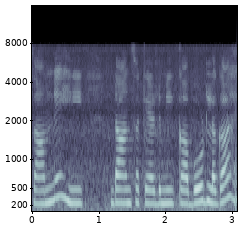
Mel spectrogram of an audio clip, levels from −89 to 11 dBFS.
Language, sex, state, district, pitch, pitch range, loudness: Hindi, female, Chhattisgarh, Balrampur, 240 Hz, 235-255 Hz, -14 LUFS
